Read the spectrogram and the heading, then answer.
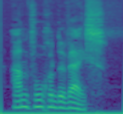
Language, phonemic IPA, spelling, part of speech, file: Dutch, /aːnˌvu.ɣən.də ˈʋɛi̯s/, aanvoegende wijs, noun, Nl-aanvoegende wijs.ogg
- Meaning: subjunctive mood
